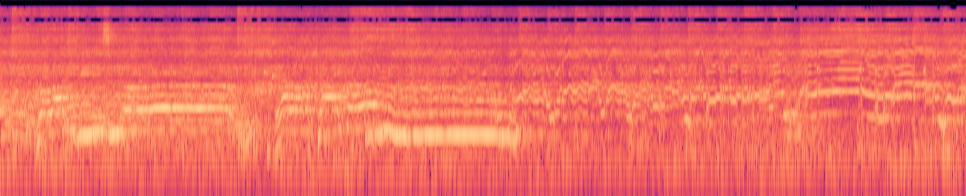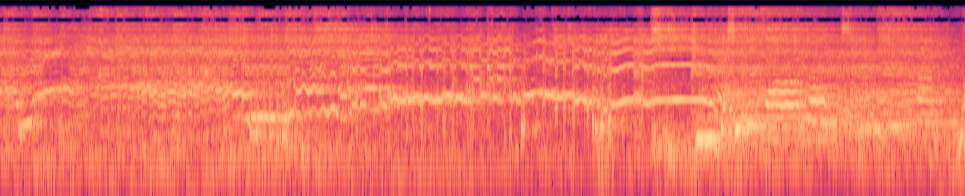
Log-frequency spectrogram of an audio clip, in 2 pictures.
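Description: Amplified electric guitar playing a melodic instrumental break of a rock song, with long held notes near the middle and toward the end.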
